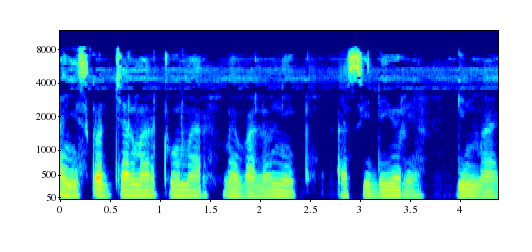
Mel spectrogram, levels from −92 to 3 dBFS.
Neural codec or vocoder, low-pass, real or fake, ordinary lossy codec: vocoder, 44.1 kHz, 128 mel bands every 256 samples, BigVGAN v2; 10.8 kHz; fake; MP3, 32 kbps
